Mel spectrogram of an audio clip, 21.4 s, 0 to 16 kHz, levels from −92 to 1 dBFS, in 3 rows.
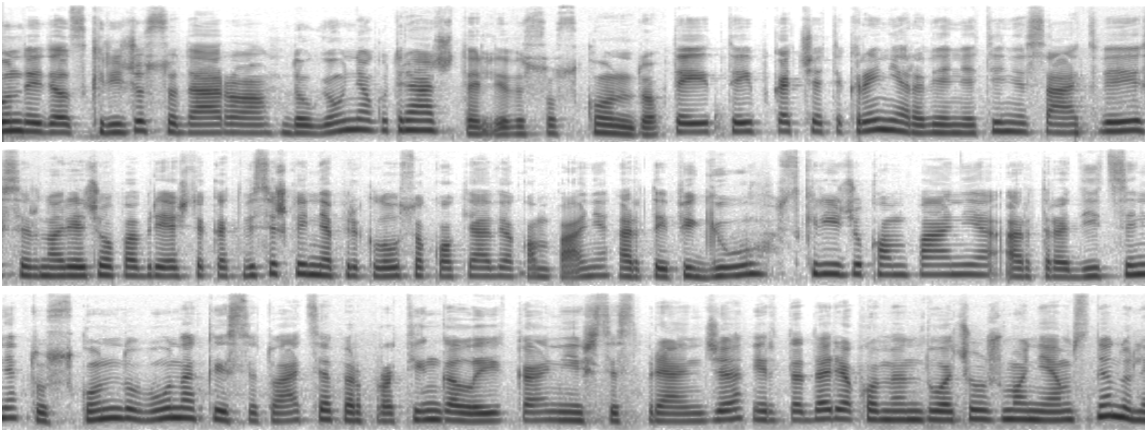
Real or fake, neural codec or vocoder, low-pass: real; none; 14.4 kHz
